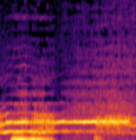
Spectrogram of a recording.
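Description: A single rooster crow in a song played on KBS radio rings out briefly and loudly, set against steady sustained musical tones that continue after the crow fades. No one speaks.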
